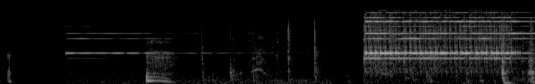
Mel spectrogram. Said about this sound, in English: Now my other foot's up in the air, and then the phone rings and she just flips out of the chair.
